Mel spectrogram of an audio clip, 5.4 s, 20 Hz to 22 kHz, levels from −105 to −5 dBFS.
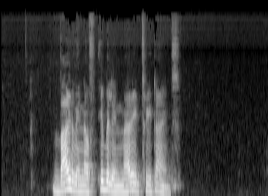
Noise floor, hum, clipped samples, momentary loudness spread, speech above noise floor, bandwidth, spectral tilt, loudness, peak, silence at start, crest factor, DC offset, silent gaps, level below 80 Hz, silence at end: -75 dBFS; none; under 0.1%; 13 LU; 58 dB; 15.5 kHz; -8.5 dB/octave; -19 LUFS; -2 dBFS; 1.05 s; 20 dB; under 0.1%; none; -58 dBFS; 1.85 s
